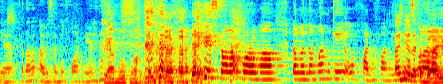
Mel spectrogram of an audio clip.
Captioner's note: laughing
